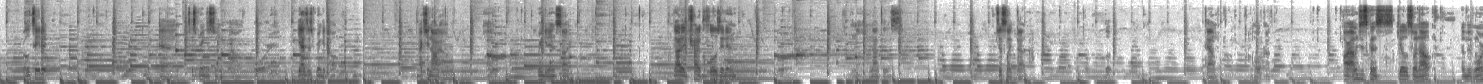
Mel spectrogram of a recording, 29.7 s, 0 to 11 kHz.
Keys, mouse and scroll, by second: 2.1-3.1 middle drag, 3.1 s, 6.5-8.9 middle drag, 8.9 s, 10.6-12.6 middle drag, 12.6 KP_5, 12.7 KP_1, 13.0 KP_7, 13.2 scroll up 3, 13.6 e, 14.4 ctrl+z, 14.8 r, 16.1 scroll down 1, 16.2 middle click, 16.9 KP_5, 17.0 KP_1, 17.2 KP_7, 17.7 scroll up 1, 17.8 r, 20.1 middle click, 20.3-21.1 scroll down 3, 21.1 middle click, 21.8 s, 24.6 middle click, 24.8-26.2 scroll up 4, 26.2-27.4 drag, 27.8 scroll up 1, 28.3 click, 28.7-29.4 drag, 29.4 scroll down 4.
